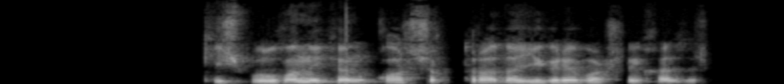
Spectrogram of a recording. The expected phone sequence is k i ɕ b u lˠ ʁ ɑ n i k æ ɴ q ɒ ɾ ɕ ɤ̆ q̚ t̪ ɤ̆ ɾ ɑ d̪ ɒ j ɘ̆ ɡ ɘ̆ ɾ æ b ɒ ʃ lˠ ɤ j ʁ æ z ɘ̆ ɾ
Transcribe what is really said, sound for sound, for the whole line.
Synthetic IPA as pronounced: k i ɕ b u lˠ ʁ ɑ n i k æ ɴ q ɒ ɾ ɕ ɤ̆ q̚ t̪ ɤ̆ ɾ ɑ d̪ ɒ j ɘ̆ ɡ ɘ̆ ɾ æ b ɒ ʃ lˠ ɤ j χ æ z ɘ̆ ɾ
